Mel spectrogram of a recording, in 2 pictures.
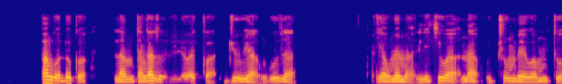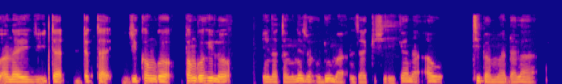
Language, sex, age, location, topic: Swahili, male, 18-24, Wajir, health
